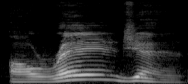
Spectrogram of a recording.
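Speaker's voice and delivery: "Origin" drawn out extremely slowly; sounding it out. Acted. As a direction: stretch "Origin" syllable by syllable, like teaching reading. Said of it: "trying our best to read this to you".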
